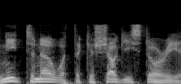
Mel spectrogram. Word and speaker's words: Khashoggi: Yeah, it says on YouTube it's Khashoggi.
